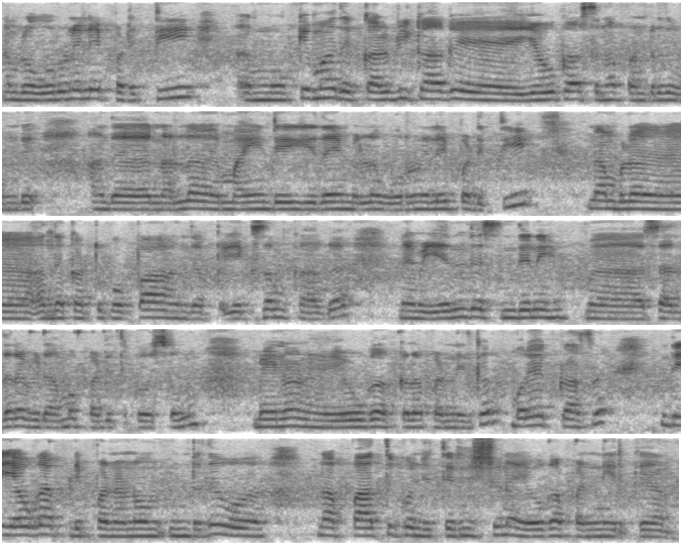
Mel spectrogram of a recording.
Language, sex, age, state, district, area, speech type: Tamil, female, 18-30, Tamil Nadu, Chennai, urban, spontaneous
